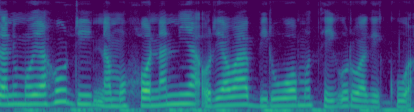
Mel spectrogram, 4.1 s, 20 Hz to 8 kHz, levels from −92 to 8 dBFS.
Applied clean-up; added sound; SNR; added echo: none; none; none; none.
